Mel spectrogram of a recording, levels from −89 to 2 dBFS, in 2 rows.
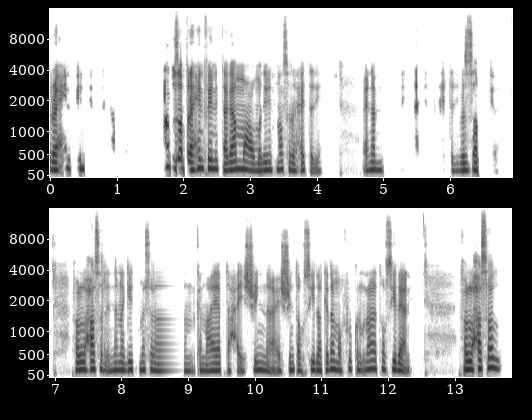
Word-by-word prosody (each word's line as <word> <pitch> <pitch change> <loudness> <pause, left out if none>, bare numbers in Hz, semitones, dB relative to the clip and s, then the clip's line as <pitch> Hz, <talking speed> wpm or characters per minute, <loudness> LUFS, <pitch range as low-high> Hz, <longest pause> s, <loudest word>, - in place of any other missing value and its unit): رايحين 175 +3 +3
فين؟ 195 0 -1 1.0
التجمّع - - +1
آه، - - +2
بالضبط، 195 -2 +4
رايحين 185 +4 +5
فين 195 -1 +3
التجمُّع 175 0 +3
ومدينة 155 +2 +1
نصر 170 0 -3
والحتّة 155 - -4
دي، - - -11 0.6
إحنا 165 +3 0
م - - -1
بنتنقل 160 0 -5 0.8
في - - -26
الحتّة 145 - -12
دي، 150 - -10
بالضبط 155 +1 +1
كده. - - -20 0.5
فاللي 170 +1 +3
حصل 175 -1 +1
إن 150 +1 -3
أنا 165 0 +2
جيت 170 +2 -1
مثلًا 150 -3 -4 0.3
كان 150 -1 -4
معايا 150 +2 +1
بتاع - - -8
20- 160 +2 -1
20 155 0 -2
توصيلة 160 +2 -1
كده 165 +4 0
المفروض 170 +1 -3
كنّا 165 - -3
بنقول 165 +2 -3
عليها 185 +1 +3
توصيلة 175 -2 +1
يعني، - - 0 0.7
فاللي 175 0 +6
حصل 190 +1 +3
165 Hz, 180 wpm, -24 LUFS, 155-180 Hz, 1.0 s, فاللي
